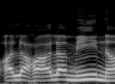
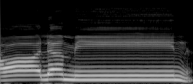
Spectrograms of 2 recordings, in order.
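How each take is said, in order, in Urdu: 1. لفظ نون کے بعد چھوٹے 'a' پر ختم ہوتا ہے۔ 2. لفظ سادہ نون کی آواز پر ختم ہوتا ہے۔ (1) "جب ہم مسلسل پڑھ رہے ہوں تو العالمین ہی پڑھیں گے" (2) "اس کو آپ ختم کر دیں تو پڑھا جائے گا عالمین، نون ساکن ہو گیا"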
